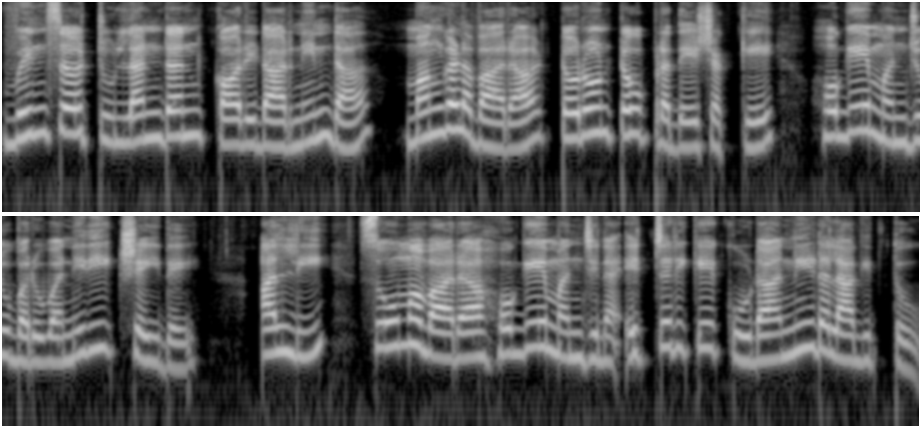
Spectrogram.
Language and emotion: Kannada, neutral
